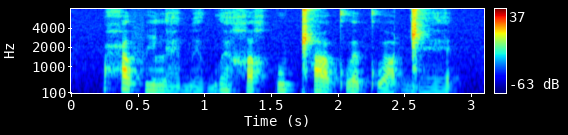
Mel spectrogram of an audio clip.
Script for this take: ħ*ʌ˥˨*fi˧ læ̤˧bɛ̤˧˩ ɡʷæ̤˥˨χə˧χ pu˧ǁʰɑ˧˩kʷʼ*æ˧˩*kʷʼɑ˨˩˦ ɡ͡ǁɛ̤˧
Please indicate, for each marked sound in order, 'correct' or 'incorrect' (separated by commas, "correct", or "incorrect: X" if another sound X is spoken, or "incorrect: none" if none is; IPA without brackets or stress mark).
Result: correct, correct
